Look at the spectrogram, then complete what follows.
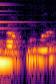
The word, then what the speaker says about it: nebula: A nebulae. Yes, you got the right answer. It’s pronounced a nebula, but the plural of nebula is nebulae which was your answer.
